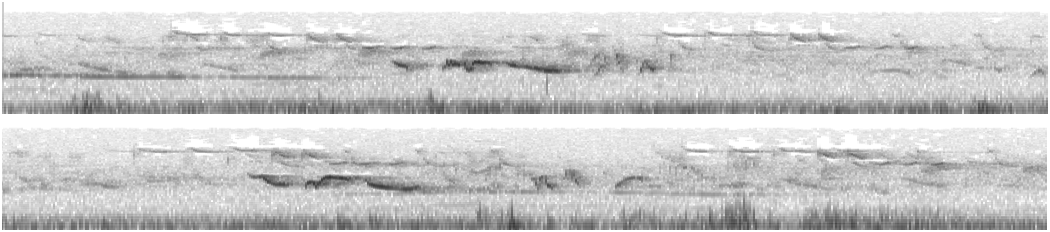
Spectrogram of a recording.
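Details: Two separate warbled phrases from a rufous-tailed scrub robin, a migratory bird, spaced about five seconds apart, each a quick jumble of fluty rising and falling notes, with other birds whistling faintly and low rural noise underneath.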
